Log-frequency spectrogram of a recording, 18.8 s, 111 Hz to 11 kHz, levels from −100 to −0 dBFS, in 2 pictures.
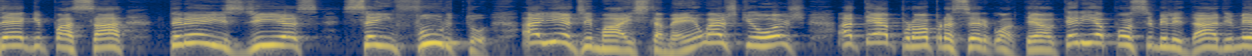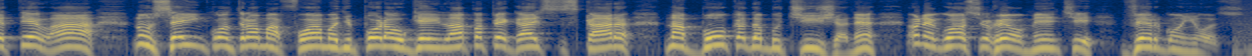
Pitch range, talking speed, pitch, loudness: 225-275 Hz, 145 wpm, 245 Hz, -19 LUFS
